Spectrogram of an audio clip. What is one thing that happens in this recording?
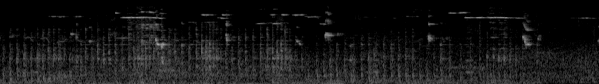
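A mangle's wooden rollers creak and rumble as they turn.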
